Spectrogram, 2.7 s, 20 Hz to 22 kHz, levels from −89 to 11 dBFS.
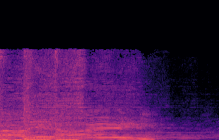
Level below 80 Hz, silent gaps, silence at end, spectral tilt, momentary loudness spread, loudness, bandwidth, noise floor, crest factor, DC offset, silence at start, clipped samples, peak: -32 dBFS; none; 0.1 s; -4.5 dB/octave; 19 LU; -25 LUFS; 14.5 kHz; -46 dBFS; 16 dB; under 0.1%; 0 s; under 0.1%; -10 dBFS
